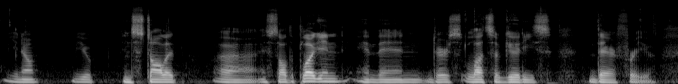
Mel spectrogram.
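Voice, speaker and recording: With a non-native accent and a dark, mellow tone, the speaker moves at a moderate pace with long, frequent pauses. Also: man, fairly low pitch for a man. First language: not English. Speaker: software scripting tutor. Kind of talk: screen-share coding tutorial. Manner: halting, many fillers; casual, conversational.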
